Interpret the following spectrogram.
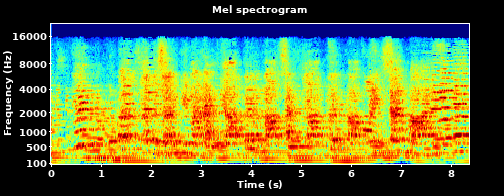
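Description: Children's choir singing a song in unison, with bowed strings (violin and cello) holding low sustained notes underneath.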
